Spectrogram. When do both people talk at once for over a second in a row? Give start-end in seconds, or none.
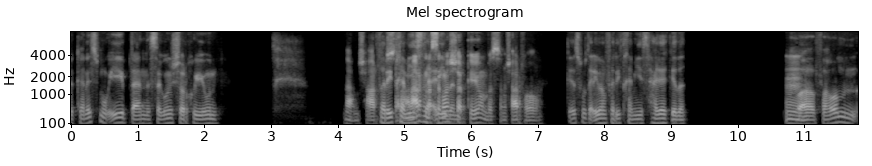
4.5-5.9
